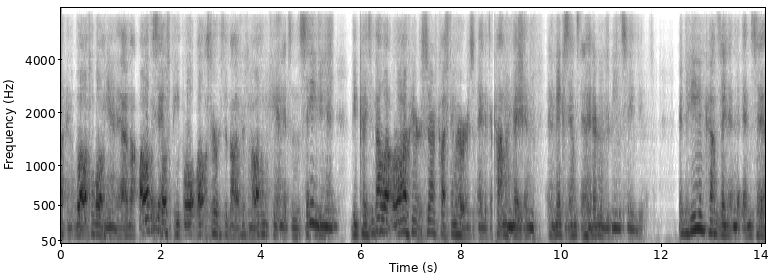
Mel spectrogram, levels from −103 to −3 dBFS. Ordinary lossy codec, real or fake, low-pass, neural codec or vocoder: AAC, 48 kbps; fake; 7.2 kHz; codec, 16 kHz, 0.5 kbps, FreqCodec, smaller model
